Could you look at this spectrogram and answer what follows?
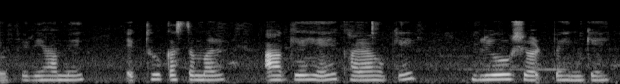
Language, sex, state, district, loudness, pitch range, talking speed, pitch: Hindi, female, Arunachal Pradesh, Longding, -22 LUFS, 200-225 Hz, 155 wpm, 210 Hz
